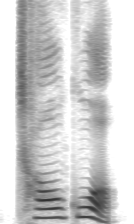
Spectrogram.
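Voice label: "chao1 guo4", Mandarin Chinese; HSK; HSK4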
